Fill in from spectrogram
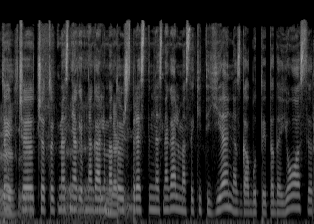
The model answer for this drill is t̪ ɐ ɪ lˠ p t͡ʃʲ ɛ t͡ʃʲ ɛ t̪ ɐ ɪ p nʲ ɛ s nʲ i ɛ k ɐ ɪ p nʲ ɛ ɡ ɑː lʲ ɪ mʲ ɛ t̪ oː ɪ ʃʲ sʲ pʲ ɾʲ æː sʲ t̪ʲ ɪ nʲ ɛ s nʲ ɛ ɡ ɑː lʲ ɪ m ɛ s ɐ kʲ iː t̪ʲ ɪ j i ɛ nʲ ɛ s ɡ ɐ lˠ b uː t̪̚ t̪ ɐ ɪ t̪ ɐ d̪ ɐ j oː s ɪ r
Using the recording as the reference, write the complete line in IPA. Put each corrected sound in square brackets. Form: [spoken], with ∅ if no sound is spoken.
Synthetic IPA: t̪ ɐ ɪ [∅] p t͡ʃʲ ɛ t͡ʃʲ ɛ t̪ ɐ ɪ p [mʲ] ɛ s nʲ i ɛ k ɐ ɪ p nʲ ɛ ɡ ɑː lʲ ɪ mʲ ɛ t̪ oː ɪ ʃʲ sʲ pʲ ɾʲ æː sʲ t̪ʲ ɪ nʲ ɛ s nʲ ɛ ɡ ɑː lʲ ɪ m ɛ s ɐ kʲ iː t̪ʲ ɪ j i ɛ nʲ ɛ s ɡ ɐ lˠ b uː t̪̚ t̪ ɐ ɪ t̪ ɐ d̪ ɐ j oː s ɪ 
